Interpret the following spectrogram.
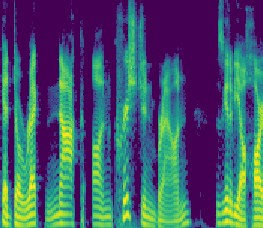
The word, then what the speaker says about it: Braun: shine off of Christian Braun. And the other thing that could take a little shine off Christian Braun is his differently spelled, similarly pronounced last name pal, Bruce Brown.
